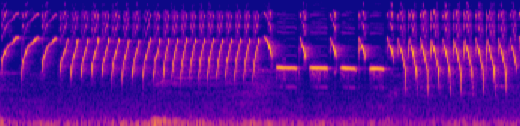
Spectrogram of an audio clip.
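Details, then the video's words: Canary song meant to prompt other canaries to sing long rolls: a fast rolling trill of repeated high notes, a few flat whistled notes, then another rapid trill. "Seketika Burung Kenari Lain Ikut Gacor Ngeroll Panjang! Pancingan Ampuh Kenari Paud"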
